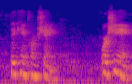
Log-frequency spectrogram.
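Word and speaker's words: Shein: Shane. That's how it's pronounced.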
